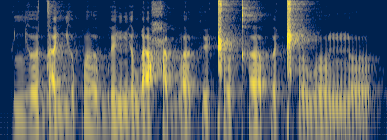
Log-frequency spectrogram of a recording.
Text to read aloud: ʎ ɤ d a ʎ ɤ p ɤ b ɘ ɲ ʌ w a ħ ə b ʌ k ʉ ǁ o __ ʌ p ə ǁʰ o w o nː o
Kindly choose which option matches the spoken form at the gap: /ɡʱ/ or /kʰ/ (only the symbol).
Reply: kʰ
